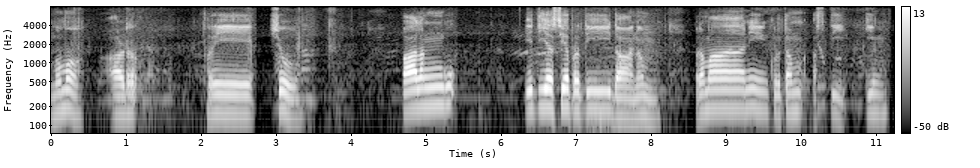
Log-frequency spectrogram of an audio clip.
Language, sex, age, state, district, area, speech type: Sanskrit, male, 18-30, Maharashtra, Buldhana, urban, read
